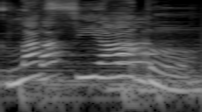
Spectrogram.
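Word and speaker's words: Glaseado: First of all, it's pronounced glaciado.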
